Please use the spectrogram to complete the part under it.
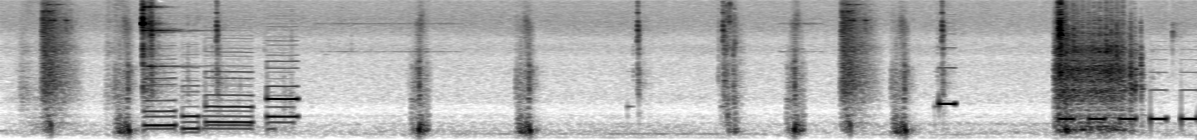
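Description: A machine beeps in short, quick tones.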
